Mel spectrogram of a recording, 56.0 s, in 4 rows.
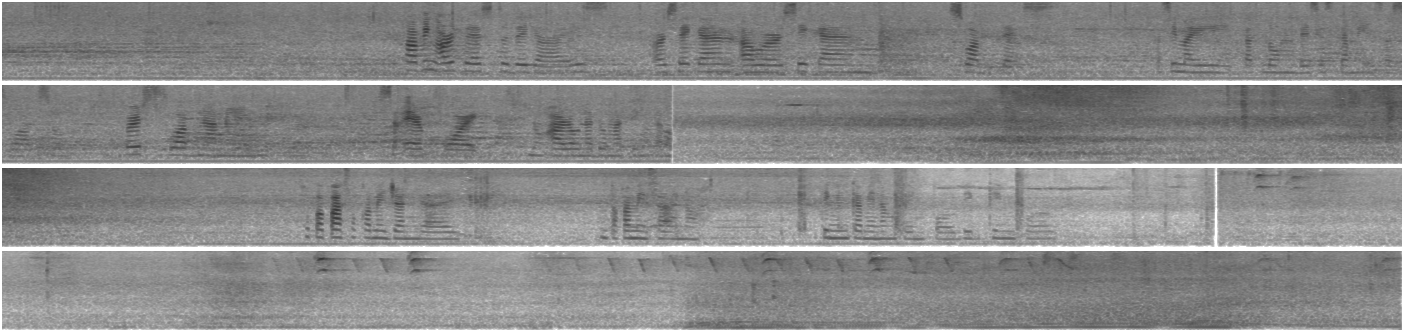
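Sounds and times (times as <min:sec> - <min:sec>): cars passing on wet road: 0:00.0 - 0:37.4, 0:40.2 - 0:56.0
birds chirping: 0:47.4 - 0:53.4.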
